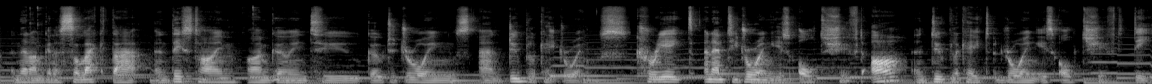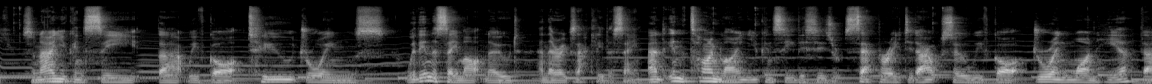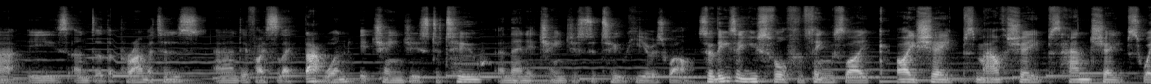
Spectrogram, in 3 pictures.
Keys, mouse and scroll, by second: 0.0 click, 2.4 right click, 11.6 click, 18.6 click, 26.6 click, 30.0 click.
